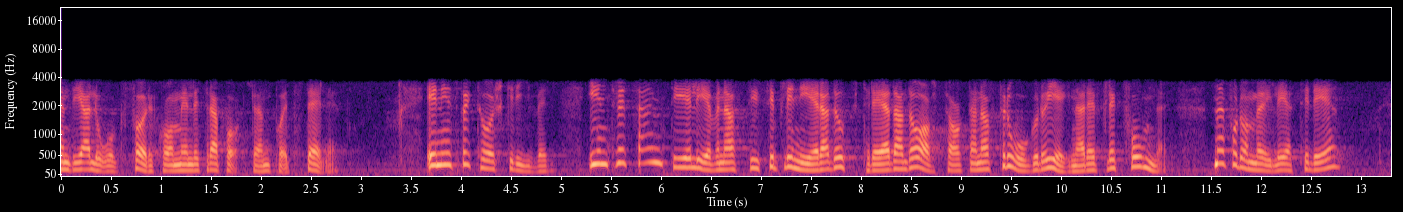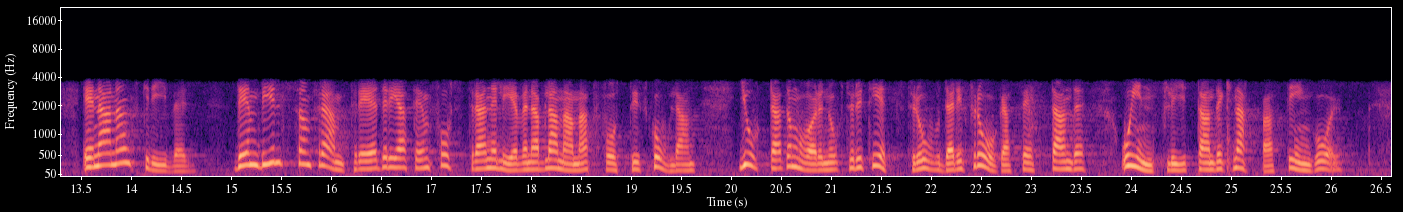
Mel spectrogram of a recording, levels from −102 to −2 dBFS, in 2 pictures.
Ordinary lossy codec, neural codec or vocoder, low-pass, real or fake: Opus, 24 kbps; none; 3.6 kHz; real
